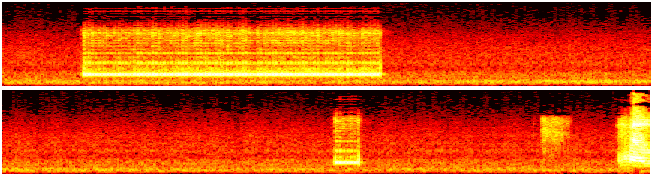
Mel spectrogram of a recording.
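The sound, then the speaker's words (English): Telephone tones as a call is placed to someone in Minneapolis: a steady electronic beep lasting about two seconds, a pause, then a shorter tone burst, with a brief voice just starting at the end. “I am going to give him a call right now, and we are going to be doing a mobile episode of Stream of Thought.”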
